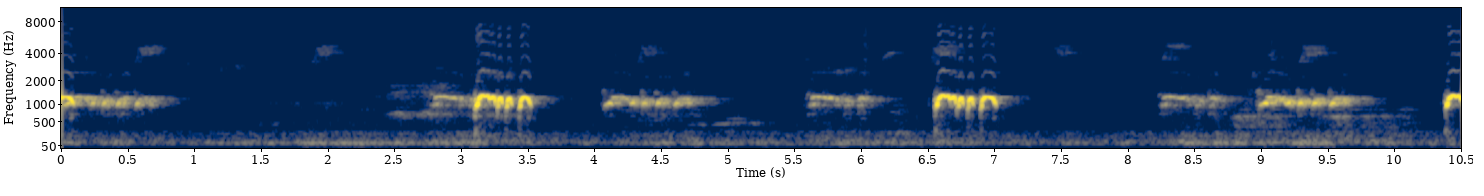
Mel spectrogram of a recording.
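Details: Local wild-type zebra dove, bold and singing a lot, used as a lure recording: repeated low cooing phrases every second or two, with loud staccato trilled bursts scattered among softer wavering coos.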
